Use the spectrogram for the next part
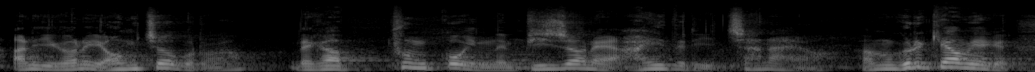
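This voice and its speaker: A male pastor preaching a Sunday sermon to his congregation, acting out quoted lines, asking the congregation to answer back, and building up to loud, emphatic high points. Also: sing-song, fast. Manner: chuckles and calls on the congregation to respond. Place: church sanctuary with congregation.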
